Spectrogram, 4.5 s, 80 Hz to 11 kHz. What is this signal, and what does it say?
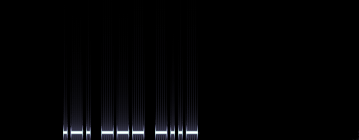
Morse code, heard as a keyed tone, about 25 wpm, 700 Hz. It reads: ROX
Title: USA Call Sign Postfixes - 3 Letters 25wpm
